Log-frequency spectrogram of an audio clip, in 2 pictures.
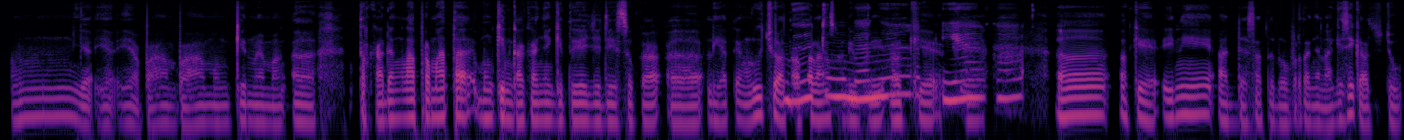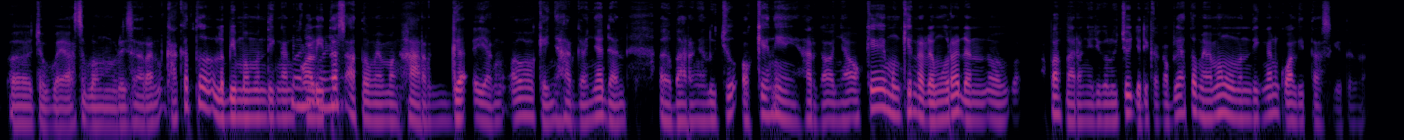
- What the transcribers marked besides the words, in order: tapping
- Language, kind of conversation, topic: Indonesian, advice, Bagaimana cara menyeimbangkan kualitas dan anggaran saat berbelanja?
